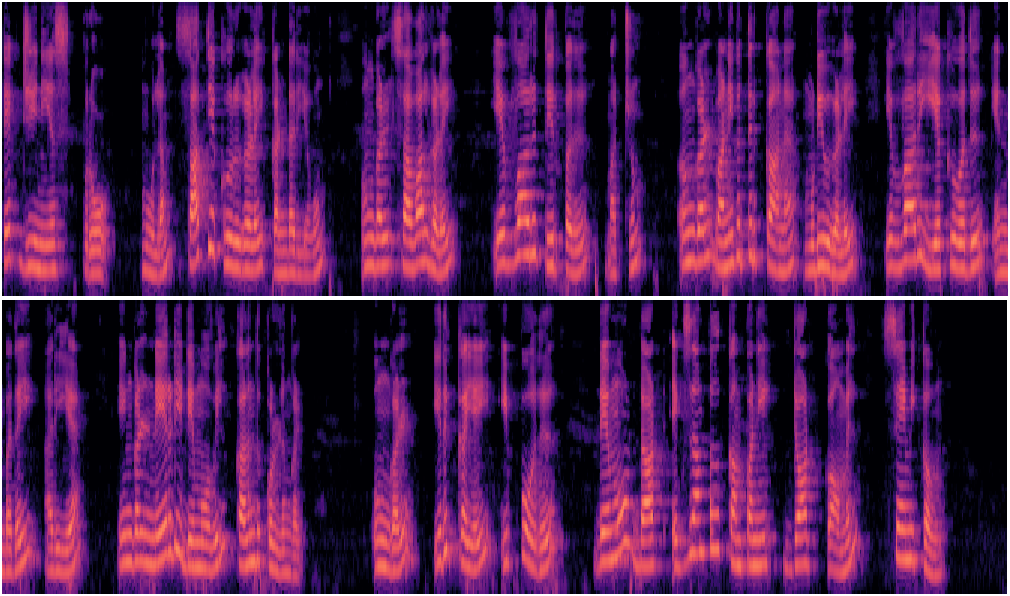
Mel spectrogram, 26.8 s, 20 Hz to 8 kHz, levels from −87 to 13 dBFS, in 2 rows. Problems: none marked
